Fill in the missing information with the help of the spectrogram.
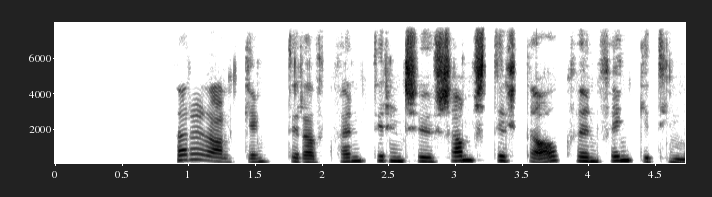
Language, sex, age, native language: Icelandic, female, 40-49, Icelandic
